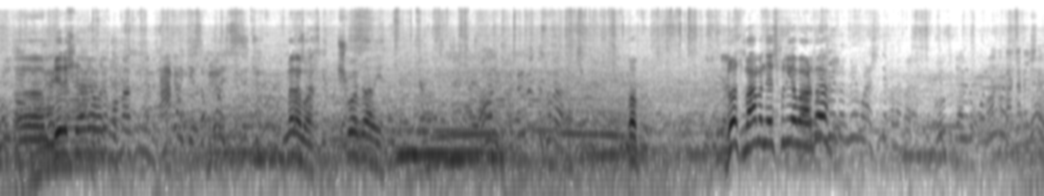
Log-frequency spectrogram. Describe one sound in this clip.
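Men talk nearby amid a murmuring crowd outdoors.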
